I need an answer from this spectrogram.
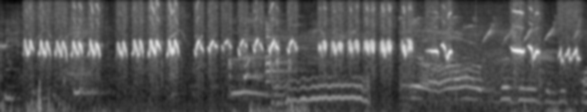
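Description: Small birds chirping in fast runs of high, quick notes, with a lower, arching call twice in the middle.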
